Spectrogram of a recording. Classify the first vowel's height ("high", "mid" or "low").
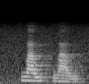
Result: low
